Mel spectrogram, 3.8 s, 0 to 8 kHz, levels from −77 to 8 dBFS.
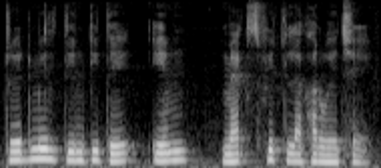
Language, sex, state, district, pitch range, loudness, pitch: Bengali, male, West Bengal, Cooch Behar, 130-155 Hz, -15 LUFS, 140 Hz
